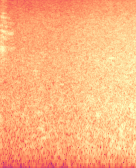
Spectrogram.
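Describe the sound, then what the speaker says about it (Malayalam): A hidden waterfall pours over rocks in a steady, loud broadband rush, close and continuous with no voices over it. "അടിപൊളി ഒരു വെള്ളച്ചാട്ടമാണ് ഗൈസ്"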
